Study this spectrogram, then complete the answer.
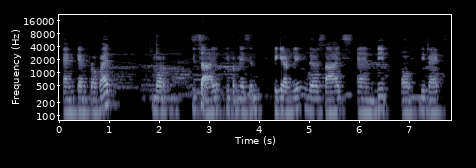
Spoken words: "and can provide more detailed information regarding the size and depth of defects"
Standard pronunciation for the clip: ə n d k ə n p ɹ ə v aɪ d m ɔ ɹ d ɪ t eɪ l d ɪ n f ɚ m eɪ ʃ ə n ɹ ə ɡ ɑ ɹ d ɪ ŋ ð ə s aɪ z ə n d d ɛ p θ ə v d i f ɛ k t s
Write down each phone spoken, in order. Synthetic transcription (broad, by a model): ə n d k ə n p ɹ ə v aɪ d m ɔ ɹ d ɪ s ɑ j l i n f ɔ m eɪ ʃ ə n ɹ ə ɡ ɑ ɹ d ɪ ŋ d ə s aɪ s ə n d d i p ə f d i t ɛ k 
